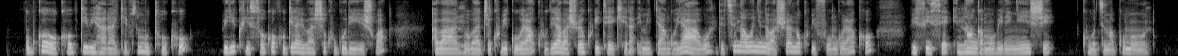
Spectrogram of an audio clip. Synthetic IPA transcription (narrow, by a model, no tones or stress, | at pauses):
ubɡo̞ːkʰo̞b̚ɡiːβiɦaɾaɡe̞vjumutʰukʰu | βiɾikwiːso̞kʰo̞kuɡiɾaβiβaʃe̞kʰuɡuɾiʃwa̰ː | βaːn̥uβad͡ʒe̞kʰuβiɡuɾakʰuɡiɾaβaʃoβoɾekʰuβitʰe̞kʰe̞ɾaʔimiɾɟaːŋɡo̞jaːβo̞nde̞t͡se̞naβo̞ɲe̞neβaʃoβoeno̞kuβifuːŋɡuɾakʰo̞βifise̞ʔin̥haːŋɡamuβiɾiɲiːnʃi | kʰuβuzimab̚ɡumuːn̥hu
